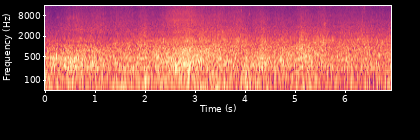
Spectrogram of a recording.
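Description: Sea waves in the Balearic Islands roll and hiss continuously, with wind blowing across the microphone in a steady, moderately loud wash.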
